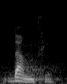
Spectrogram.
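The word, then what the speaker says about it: Dunphy: Signo de Danfi, así como suena. Danfi. Dunfi se escribe, ¿no?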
